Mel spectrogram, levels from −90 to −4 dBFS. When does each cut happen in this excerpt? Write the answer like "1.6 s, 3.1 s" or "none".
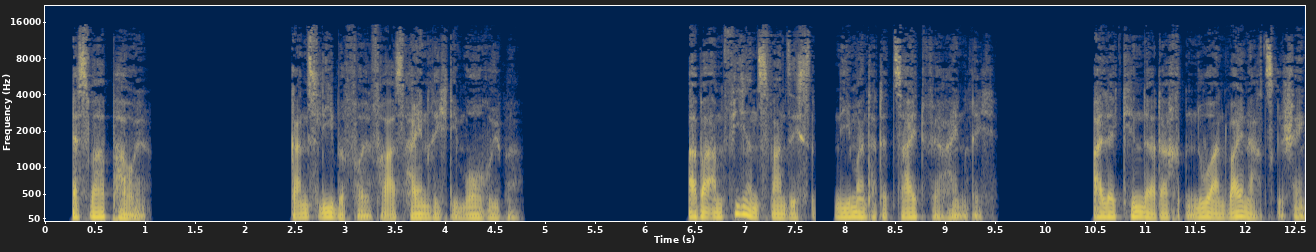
7.7 s

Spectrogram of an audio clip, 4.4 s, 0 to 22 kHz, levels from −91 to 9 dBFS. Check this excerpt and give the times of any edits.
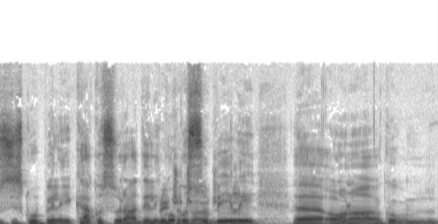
1.6 s

